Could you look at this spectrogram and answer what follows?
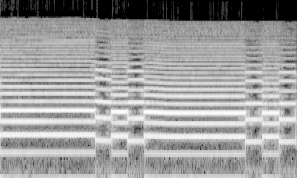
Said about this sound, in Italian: Questo è l'effetto Doppler delle ambulanze, lo capite.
